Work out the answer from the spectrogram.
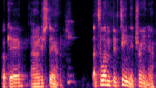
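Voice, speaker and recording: An actor playing an eager, casually reassuring hired killer in a 1940s radio drama, repeating himself. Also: male voice, mid-range voice, animated, a little fast, dark tone, breathy edge.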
